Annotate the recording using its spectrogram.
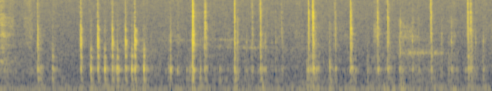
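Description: Faint, irregular plastic clicks from the CD-eject button on a first-generation Toyota Yaris's car radio as it is pressed and wiggled. There is a quick run of several clicks about a second in, then single clicks scattered through.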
